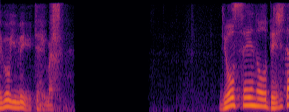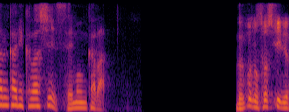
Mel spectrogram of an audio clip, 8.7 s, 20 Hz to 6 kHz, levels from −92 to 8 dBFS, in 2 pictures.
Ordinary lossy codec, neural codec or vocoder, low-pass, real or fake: AAC, 24 kbps; codec, 16 kHz, 0.8 kbps, ZipCodec; 5.4 kHz; fake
